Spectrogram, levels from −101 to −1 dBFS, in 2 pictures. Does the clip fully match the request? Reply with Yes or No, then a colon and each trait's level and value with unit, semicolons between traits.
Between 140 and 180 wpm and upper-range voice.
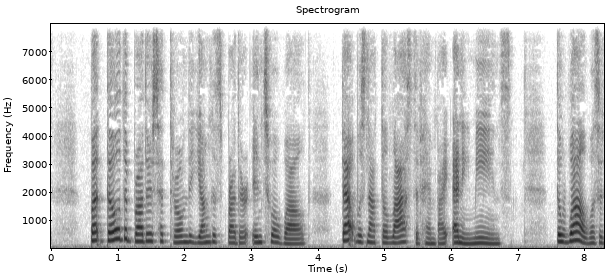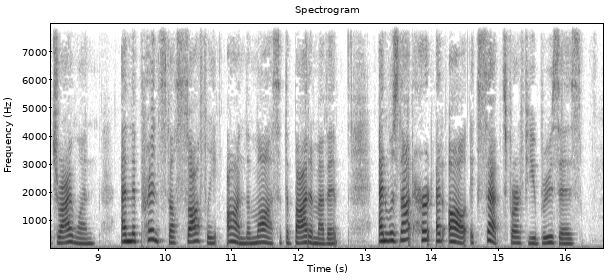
No: average, 190 wpm; high, 210 Hz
